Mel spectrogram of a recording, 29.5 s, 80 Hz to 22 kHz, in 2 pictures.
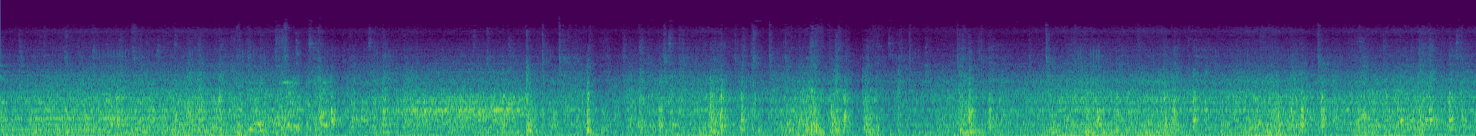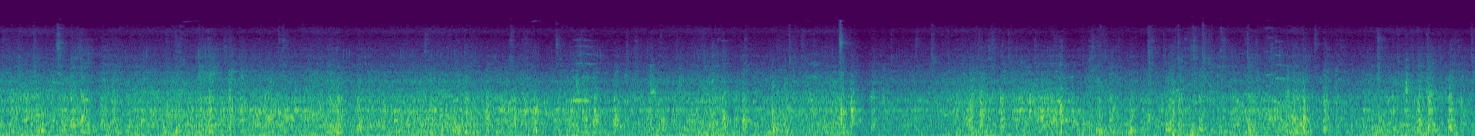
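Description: Inside the motor car of a JR West 117 series (300 subseries) electric train running at speed: wheels clatter over rail joints above the steady rumble of the bogies and traction motors. A steady motor hum can be heard in the first few seconds and then fades.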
